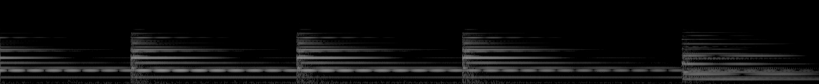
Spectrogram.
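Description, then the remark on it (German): A large clock bell strikes one o'clock, tolling four slow, resonant strokes, each ringing on and blending into a long humming sustain, with the final stroke deeper and heavier. No voices are heard. “Es läutet 1.”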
